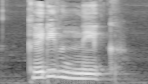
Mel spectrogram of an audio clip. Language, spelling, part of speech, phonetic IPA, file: Ukrainian, керівник, noun, [kerʲiu̯ˈnɪk], Uk-керівник.ogg
- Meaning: 1. head, chief 2. manager, director 3. leader 4. conductor 5. guide 6. instructor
